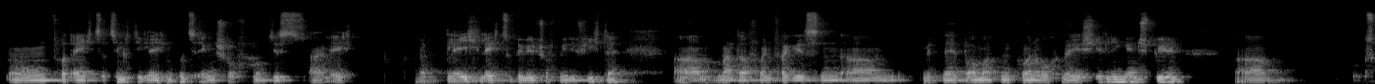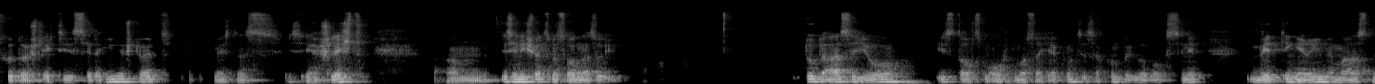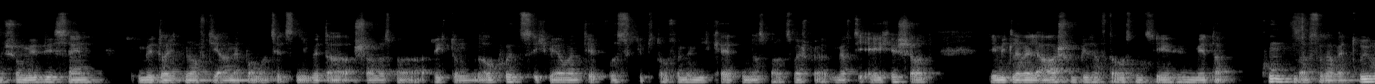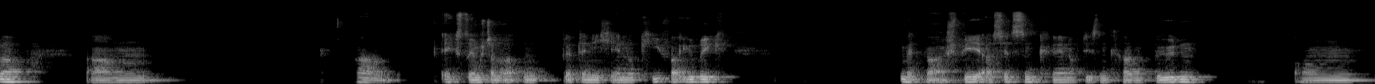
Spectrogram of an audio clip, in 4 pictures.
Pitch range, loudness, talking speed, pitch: 100-115 Hz, -29 LUFS, 155 wpm, 105 Hz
